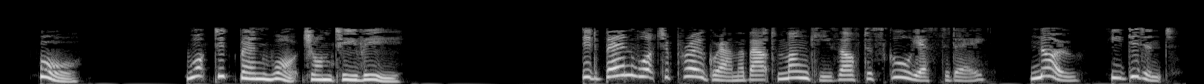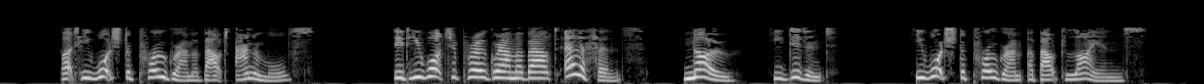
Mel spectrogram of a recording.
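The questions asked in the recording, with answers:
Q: What did Ben watch on TV?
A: a program about lions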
